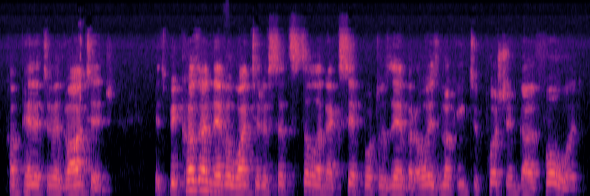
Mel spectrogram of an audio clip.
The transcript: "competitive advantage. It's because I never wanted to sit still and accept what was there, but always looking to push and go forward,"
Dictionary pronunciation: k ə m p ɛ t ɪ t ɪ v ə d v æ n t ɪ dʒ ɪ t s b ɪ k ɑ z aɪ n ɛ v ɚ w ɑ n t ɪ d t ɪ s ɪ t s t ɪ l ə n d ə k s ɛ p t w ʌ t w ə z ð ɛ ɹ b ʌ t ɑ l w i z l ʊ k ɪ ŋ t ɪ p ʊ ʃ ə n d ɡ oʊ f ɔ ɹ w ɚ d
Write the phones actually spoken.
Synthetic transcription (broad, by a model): k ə m p ɛ t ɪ t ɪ v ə d v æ n t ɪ dʒ ɪ t s b ɪ k ɑ z aɪ n ɛ v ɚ w ɑ n t ɪ d t ɪ s ɪ t s t ɪ l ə n ə k s ɛ p t w ʌ t w ə z ð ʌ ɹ b ʌ t ɑ l w i z l ʊ k ɪ ŋ t ɪ p ʊ ʃ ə n ɡ oʊ f ɔ ɹ w ɚ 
